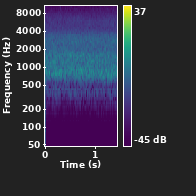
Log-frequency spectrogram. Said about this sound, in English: And the ground behind me erupts with joy as Dynamo Kiev have beaten their fierce rivals, Shakhtar Donetsk, 1-0.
